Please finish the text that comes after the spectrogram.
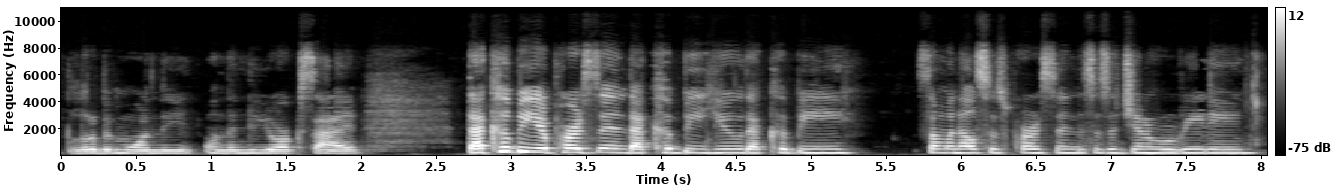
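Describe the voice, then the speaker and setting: A woman's voice: a little high, fairly even intonation, brisk, a little mellow. A woman giving a casual pick-a-card tarot reading to camera, chatty and candid, thinking aloud as she goes. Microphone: camera mic.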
